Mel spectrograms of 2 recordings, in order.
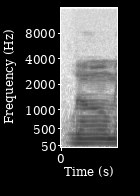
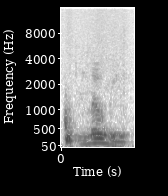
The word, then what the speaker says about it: Loom: guys and they're obviously you pronounce it Loom yeah Loom okay I I was Lou I don't know no it's loom loom okay do you see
